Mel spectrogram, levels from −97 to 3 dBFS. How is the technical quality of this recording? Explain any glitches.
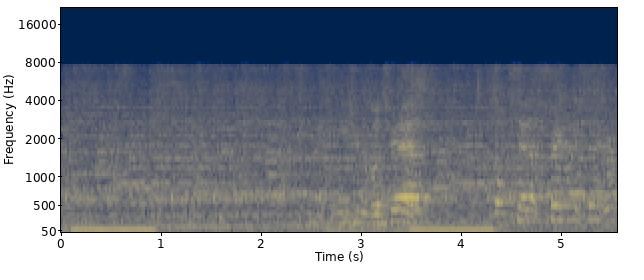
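Listening through the recording, nothing stood out as a technical problem, so there are no glitches to explain.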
